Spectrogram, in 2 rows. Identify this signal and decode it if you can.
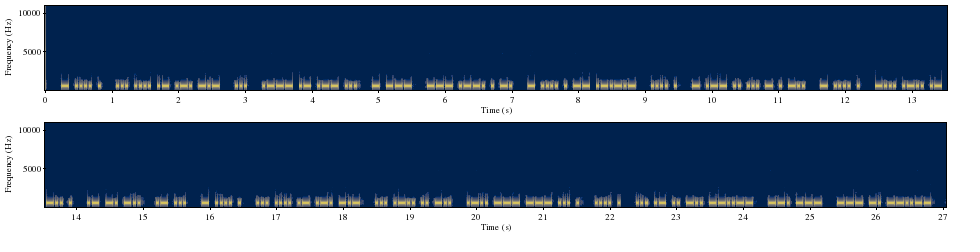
Morse code, heard as a keyed tone, about 34 wpm, 600 Hz. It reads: THE SHARK S JAWS TO OPEN THEM. HE TWISTED THE BLADE AND AS THE SHARK SLID LOOSE HE SAID, GO ON,
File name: the old man and the sea 2 35wpm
